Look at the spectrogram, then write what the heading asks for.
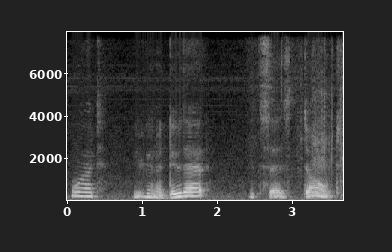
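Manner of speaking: high surprised critter voice; incredulous squirrel. A narrator's reading. Squirrel watching Goldilocks ignore the sign, high surprised squeak. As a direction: squeak out disbelief. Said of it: "the squirrel is looking at her like".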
